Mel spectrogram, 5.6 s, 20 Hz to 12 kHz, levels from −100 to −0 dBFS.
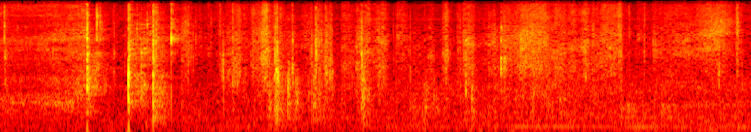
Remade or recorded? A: recorded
